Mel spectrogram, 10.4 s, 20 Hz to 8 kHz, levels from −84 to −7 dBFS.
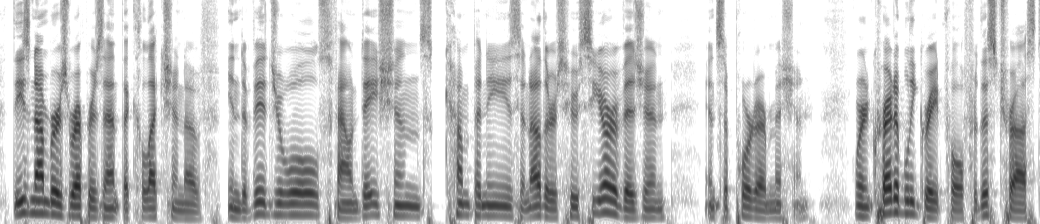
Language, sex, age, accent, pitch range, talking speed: English, male, 40-59, American, 105-135 Hz, 145 wpm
